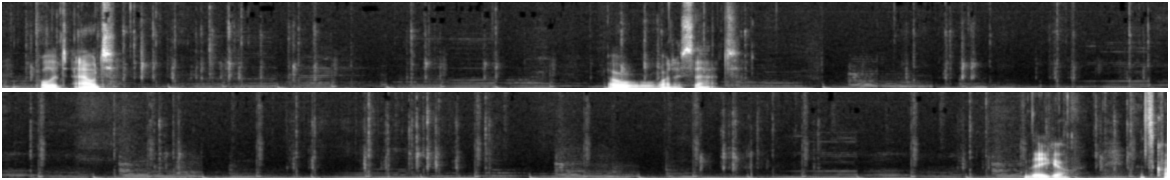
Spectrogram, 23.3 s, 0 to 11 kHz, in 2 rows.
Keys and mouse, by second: 0.3 ctrl+middle click, 0.5 shift+middle click, 0.7 middle click, 1.1 ctrl+alt+middle click, 1.3 f, 1.7 alt+shift+middle click, 2.1 f, 2.4 shift+middle click, 2.5 alt+middle click, 2.9 ctrl+alt+middle click, 3.5 alt+middle click, 4.2 f, 4.8 f, 5.2 click, 6.6 ctrl+z, 7.0 alt+middle click, 7.5-8.9 drag, 9.1 alt+shift+middle click, 9.5 f, 9.9 click, 10.5 shift+middle click, 10.7 alt+middle click, 11.3 shift+middle click, 11.4 alt+middle click, 11.9 alt+middle click, 12.8 middle click, 13.2 f, 13.7 click, 14.6 alt+shift+middle click, 14.8 alt+middle click, 15.3 alt+shift+middle click, 15.5 alt+middle click, 15.7 f, 16.0 middle click, 16.2 middle click, 16.9-18.3 drag, 19.1 ctrl+z, 19.4 alt+middle click, 19.8-21.1 drag, 21.3 shift+middle click, 21.4 alt+middle click, 22.1 alt+shift+middle click, 22.2 alt+middle click, 22.6 ctrl+middle click, 22.9 shift+middle click, 23.1 alt+middle click.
